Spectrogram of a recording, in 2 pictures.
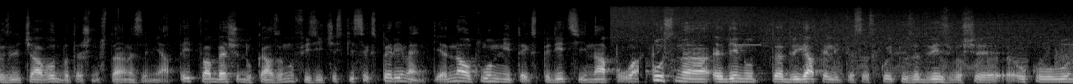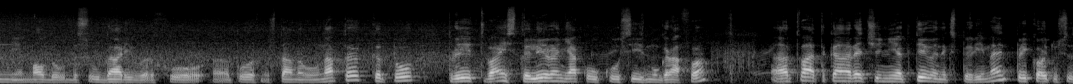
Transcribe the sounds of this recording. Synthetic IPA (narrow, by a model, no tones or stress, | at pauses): ɾəzlit͡ʃavəot̪vət̪ɾɛʃnost̪a̰nɐzɛ̰mja̰t̪əit̪ovabɛʃɛd̪oka̰zɐnofizit͡ʃɛskisɛkspɛɾimɛnt̪iɛ̰d̪naot̪lˠunːit̪ɛɛkspɛd̪it̪siːnapo̰lˠəpusnəɛd̪inot̪d̪viɡat̪ɛlit̪ɛsɐskoit̪ʊzɐd̪viʒvəʃɛɔ̰kolˠʊlˠunːiəmɔd̪ɛlˠd̪ɐsɛod̪aɾivə̰ɾxʊ̰povəɾxnost̪anɐlˠʊnat̪əkɐt̪ɔ | pɾɛd̪it̪ovainst̪ɐliɾənʲakolˠkʊsizmoɡɾafə | t̪ovaɛt̪ɐkanɐɾɛt͡ʃɛniɐkt̪ivɛnɛkspɛɾimɛnt̪̚pɾikɔjt̪ʊsɛ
